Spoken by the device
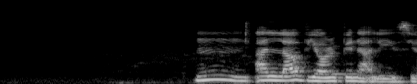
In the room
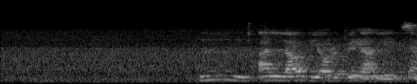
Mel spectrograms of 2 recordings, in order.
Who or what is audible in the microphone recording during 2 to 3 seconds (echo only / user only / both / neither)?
echo only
